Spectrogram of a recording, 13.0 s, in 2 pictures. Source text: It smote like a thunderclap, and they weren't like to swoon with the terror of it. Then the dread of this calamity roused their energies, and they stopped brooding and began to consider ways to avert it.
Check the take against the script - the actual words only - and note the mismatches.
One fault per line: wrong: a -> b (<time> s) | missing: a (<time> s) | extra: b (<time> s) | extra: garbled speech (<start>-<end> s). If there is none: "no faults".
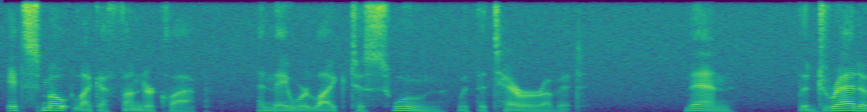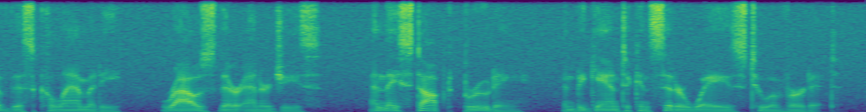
wrong: weren't -> were (2.2 s)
